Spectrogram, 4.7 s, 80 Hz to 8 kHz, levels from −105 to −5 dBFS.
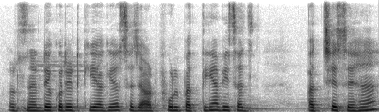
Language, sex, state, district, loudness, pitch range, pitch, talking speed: Hindi, female, Haryana, Charkhi Dadri, -17 LUFS, 210-230 Hz, 220 Hz, 125 wpm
